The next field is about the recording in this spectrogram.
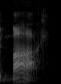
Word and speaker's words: Mark: My saying my name, it's like my name is, in Australia, I say Mark. And people, even in America, people go, Mark? Mac? Mick? Mike? So I got to learn to say Mark.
